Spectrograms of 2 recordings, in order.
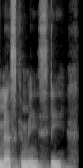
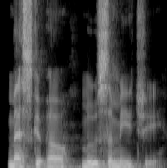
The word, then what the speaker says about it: Musumeci: Mikey Meskimisi. What was that? Is that how you say it? Musumeci.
